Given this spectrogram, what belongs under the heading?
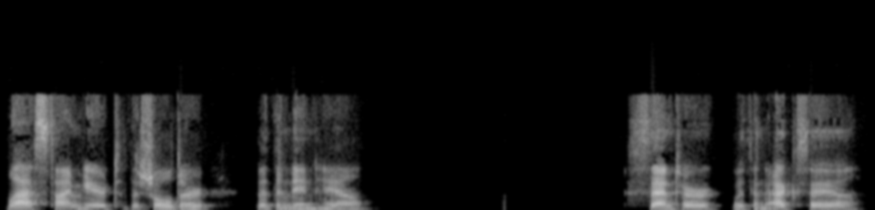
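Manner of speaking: unhurried yoga instructor cues with long pauses between; guided breathwork cueing. Acted. Yoga teacher guiding the class through neck stretches, guided breathwork cueing. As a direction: pace each cue to the breath.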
